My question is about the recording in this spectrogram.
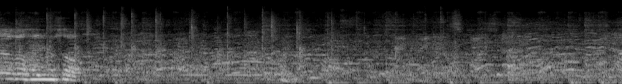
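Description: Many people chattering at once in a small live-music club, a busy crowd murmur after the set. A man's voice over the PA is loud for a moment at the very start, then falls back into the crowd noise.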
